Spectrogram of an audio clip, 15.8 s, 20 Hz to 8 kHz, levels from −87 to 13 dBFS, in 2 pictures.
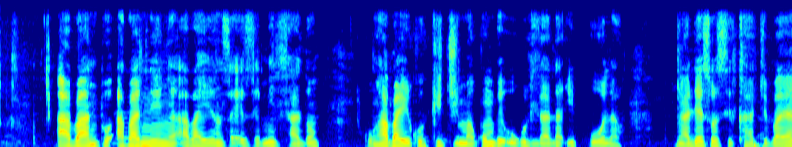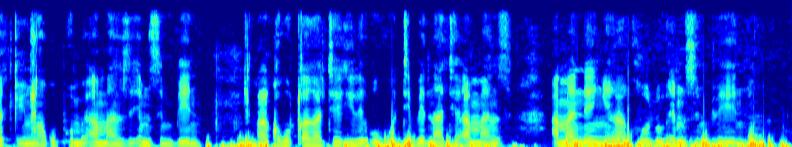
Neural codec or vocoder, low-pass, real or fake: none; 7.2 kHz; real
